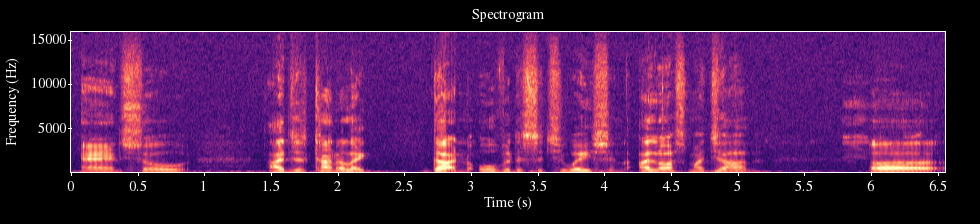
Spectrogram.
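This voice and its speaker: A man's voice: lowish voice, flat delivery, measured pace, fairly bright tone. A young man talking casually to the camera in a loose, slangy way, full of fillers and restarts, frankly airing a grievance. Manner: aggrieved, frank venting. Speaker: vlogger. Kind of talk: casual vlog monologue.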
